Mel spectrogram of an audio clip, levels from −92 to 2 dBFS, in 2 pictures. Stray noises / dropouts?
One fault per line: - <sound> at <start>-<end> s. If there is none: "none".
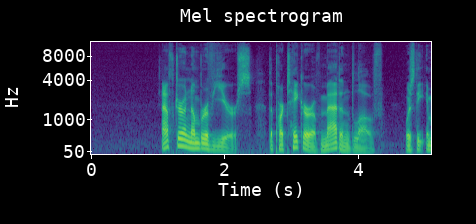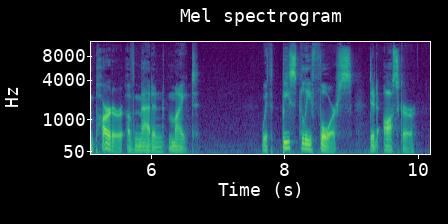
none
